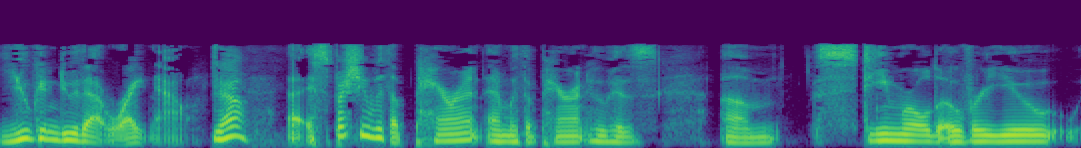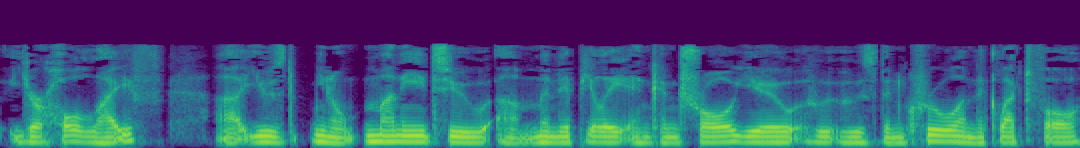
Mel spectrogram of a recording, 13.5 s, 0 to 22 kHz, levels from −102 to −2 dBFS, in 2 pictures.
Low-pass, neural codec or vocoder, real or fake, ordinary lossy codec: 7.2 kHz; none; real; MP3, 32 kbps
